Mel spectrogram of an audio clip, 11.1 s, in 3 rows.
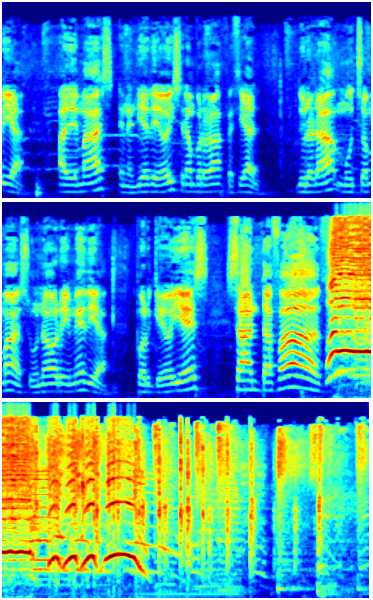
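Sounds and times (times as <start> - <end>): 
speech: 0.0 - 9.1
group shouting in unison: 7.0 - 9.2
scattered cheering: 7.0 - 9.5.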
